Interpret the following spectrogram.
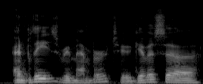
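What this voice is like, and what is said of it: NPR radio announcer voice. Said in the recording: “I'm going into my NPR voice here”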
